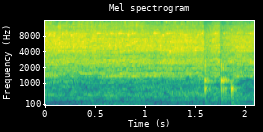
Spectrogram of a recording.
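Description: Wet ground spices sizzling as they hit the hot oil and onion-ginger-garlic masala in a metal pressure cooker, stirred with a spoon. There are a few short knocks of the spoon against the pot near the end.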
